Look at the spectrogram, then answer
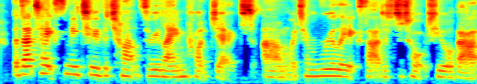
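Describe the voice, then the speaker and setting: In an Australian accent, a woman talks at a very fast pace with a medium pitch. Her tone is bright and sharp, with ordinary pitch variation. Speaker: lawyer, conference panelist. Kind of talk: conference panel talk.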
